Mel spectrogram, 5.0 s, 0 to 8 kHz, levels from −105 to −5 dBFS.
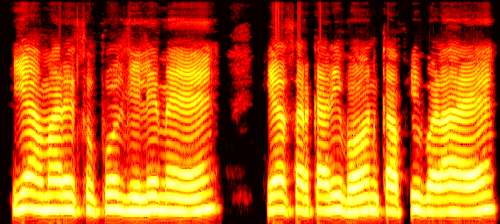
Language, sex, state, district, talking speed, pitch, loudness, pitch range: Hindi, male, Bihar, Supaul, 145 wpm, 185 Hz, -13 LUFS, 170-195 Hz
